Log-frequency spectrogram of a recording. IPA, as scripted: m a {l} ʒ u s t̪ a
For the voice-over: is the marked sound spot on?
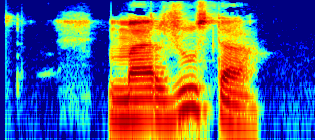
no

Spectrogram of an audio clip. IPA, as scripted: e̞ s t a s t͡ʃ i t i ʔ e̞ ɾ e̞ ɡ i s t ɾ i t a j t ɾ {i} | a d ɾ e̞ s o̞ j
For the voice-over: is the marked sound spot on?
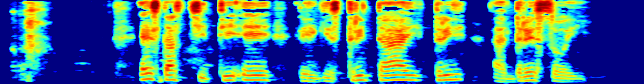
yes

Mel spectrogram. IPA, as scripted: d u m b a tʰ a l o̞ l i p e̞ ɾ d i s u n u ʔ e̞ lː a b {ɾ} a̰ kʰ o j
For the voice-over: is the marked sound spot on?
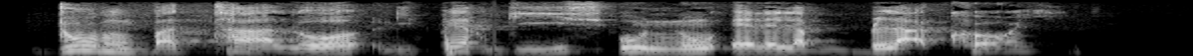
no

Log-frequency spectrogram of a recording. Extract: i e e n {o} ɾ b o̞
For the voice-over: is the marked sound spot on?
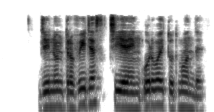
no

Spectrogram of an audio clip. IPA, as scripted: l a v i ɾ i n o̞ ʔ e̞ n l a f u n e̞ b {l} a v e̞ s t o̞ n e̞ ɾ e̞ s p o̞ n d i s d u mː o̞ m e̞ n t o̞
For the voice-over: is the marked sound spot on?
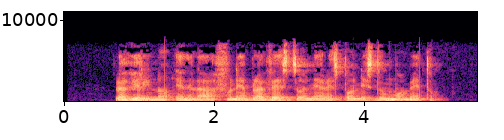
yes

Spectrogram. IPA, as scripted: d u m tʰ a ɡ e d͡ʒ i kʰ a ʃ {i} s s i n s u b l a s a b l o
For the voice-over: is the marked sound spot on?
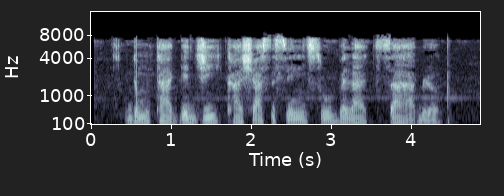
no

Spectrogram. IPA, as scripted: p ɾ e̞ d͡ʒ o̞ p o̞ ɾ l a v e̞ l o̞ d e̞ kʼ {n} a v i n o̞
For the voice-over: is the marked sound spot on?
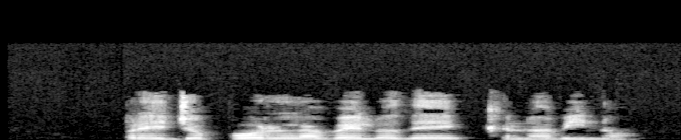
yes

